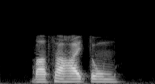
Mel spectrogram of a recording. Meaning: revelation, finding, discovery
- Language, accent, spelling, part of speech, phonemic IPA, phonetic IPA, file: Armenian, Eastern Armenian, բացահայտում, noun, /bɑt͡sʰɑhɑjˈtum/, [bɑt͡sʰɑhɑjtúm], Hy-բացահայտում.ogg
